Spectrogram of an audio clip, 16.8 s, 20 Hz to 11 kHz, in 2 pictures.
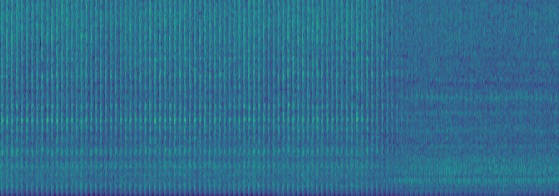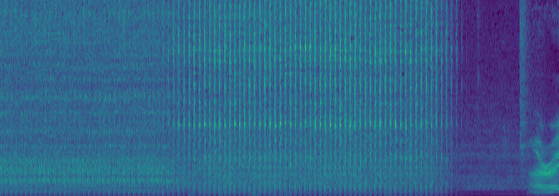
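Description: A 2017 Yamaha Grizzly 700 ATV engine runs at a steady, loud, rattling idle close by, holding an even putter throughout before dropping off near the end.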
